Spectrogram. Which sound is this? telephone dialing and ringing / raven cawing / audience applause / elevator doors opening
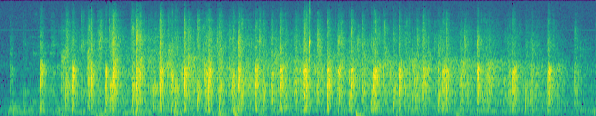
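audience applause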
